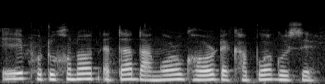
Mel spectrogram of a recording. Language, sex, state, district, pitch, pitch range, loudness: Assamese, female, Assam, Sonitpur, 225 Hz, 210-240 Hz, -14 LUFS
